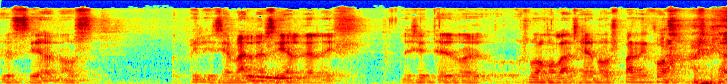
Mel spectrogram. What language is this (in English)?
Finnish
